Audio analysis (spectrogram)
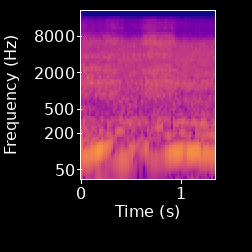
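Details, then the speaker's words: Austin A40 Devon restomod petrol engine after about five minutes idling, throttle linkage binding: steady smooth note holding even through the rev, no knocks or misses, no real exhaust smoke, smells a little rich; healthy. "can hear the motor working pretty well it doesn't smoke"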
